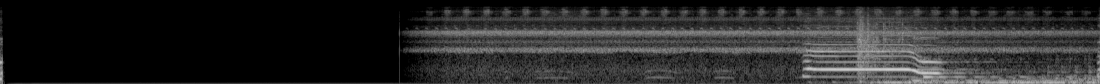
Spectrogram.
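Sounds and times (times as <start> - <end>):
owl hooting: 4.8 - 11.0
steady high-pitched drone: 8.8 - 11.0.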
